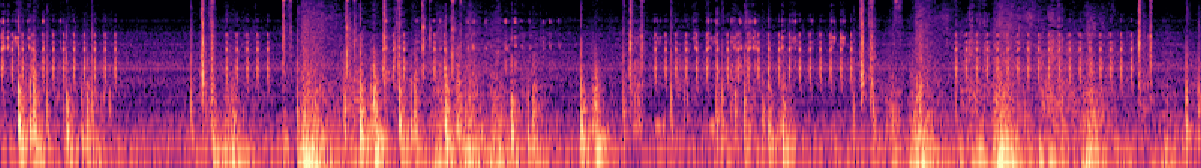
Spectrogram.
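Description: A computer terminal chirps rapidly as text prints out.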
